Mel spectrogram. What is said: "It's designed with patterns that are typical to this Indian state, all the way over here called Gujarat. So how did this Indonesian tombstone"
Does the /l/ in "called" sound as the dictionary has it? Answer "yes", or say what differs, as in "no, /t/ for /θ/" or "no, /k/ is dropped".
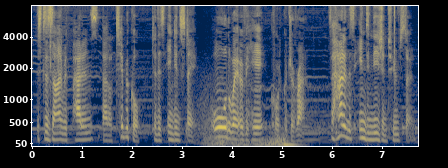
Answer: no, /l/ is dropped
